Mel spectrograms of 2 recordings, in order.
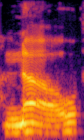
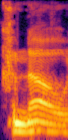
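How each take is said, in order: First: The word starts with a plain N sound. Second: The word starts with a sounded K. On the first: This is how it is said today, with a silent K. "not no" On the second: This is how it was said in the Middle Ages. "what you would pronounce it kno"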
